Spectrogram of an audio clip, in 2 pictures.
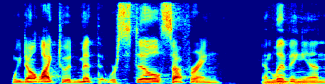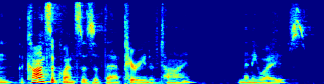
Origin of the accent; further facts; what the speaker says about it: United States; But we're so American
